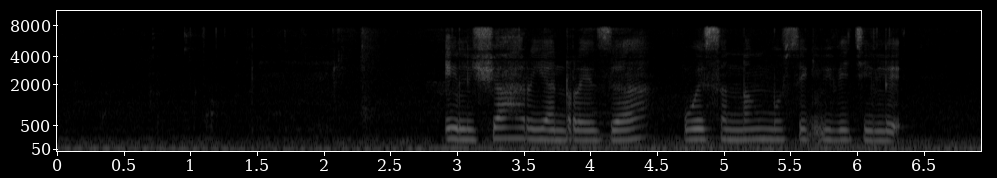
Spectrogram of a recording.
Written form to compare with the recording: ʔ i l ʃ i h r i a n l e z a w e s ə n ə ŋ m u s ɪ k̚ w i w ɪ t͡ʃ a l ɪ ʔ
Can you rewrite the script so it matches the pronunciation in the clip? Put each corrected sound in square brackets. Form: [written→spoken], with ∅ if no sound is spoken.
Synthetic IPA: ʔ i l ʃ [i→a] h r i a n [l→r] e z a w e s ə n ə ŋ m u s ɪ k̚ w i w [ɪ→i] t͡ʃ [a→i] l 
